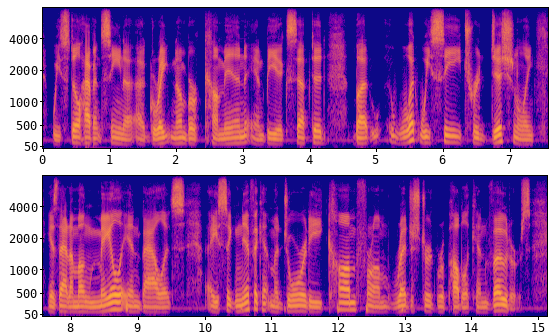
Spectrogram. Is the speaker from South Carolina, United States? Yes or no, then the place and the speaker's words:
yes; Clemson, South Carolina, United States; I mean, Tobacco Road, I grew up in Clemson, and I was a loyal ACC basketball fan.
